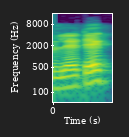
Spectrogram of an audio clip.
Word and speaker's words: LaTeX: क्या है लेटेक तो लेटेक प्रोनाउंस्ड एट लेटेक इसको प्रोनाउंस किया जाता है लेटेक या फिर लेटेक okay is based on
